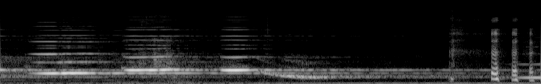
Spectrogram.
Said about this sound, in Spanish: Hacen un sonido muy raro para ser pájaros. Sí, sí. Cordones africanos, dices que son, ¿no? Cordones azules. Tocan el tam-tam.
